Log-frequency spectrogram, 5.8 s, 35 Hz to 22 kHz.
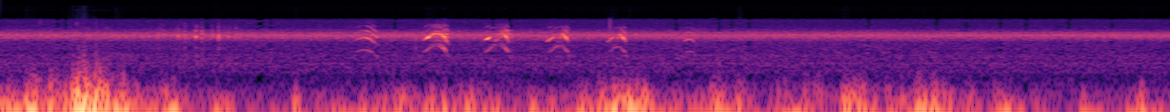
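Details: Northern royal albatross on 6 April 2024, a parent back at the nest feeding its chick; about half a dozen rapid, clipped, up-and-down notes in a tight string, heard through strong low wind gusts and steady hiss.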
